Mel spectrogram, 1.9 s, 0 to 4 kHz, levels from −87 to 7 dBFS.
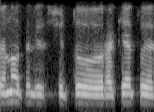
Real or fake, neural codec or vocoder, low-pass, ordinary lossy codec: real; none; 3.6 kHz; Opus, 32 kbps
